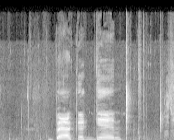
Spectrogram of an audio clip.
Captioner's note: clap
